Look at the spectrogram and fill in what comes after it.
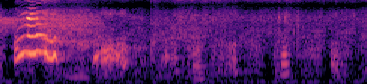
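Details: German Shepherd puppies, young enough that their eyes are only beginning to open: a short, high, tonal squeal that bends downward in the first quarter second, followed by a few faint, soft whimpers.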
